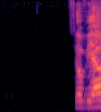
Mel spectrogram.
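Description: A young man speaks calmly, close to a microphone.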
